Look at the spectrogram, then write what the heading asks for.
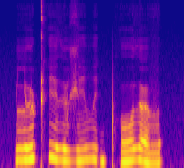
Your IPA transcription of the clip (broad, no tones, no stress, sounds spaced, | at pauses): l ʉ ʈʰ i ð y ʒ i β i ɡ pʰ o ð œ v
